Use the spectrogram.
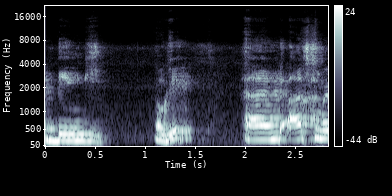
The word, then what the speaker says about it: dengue: देंगी के बारे में हम लोग ज्यादातर उसको हिंदी मराठी में डेंग्यू बोलते हैं क्योंकि उसका स्प्रे इंडियन जीव है मदद करें प्रनंसीएशन उसका उच्चारण है डेंगी अगले एंड आश्रम का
